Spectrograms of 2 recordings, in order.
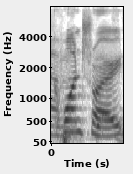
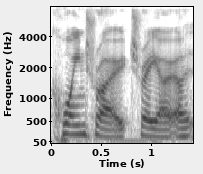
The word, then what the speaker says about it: Cointreau: It's Cointreau, not Cointreau trio.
